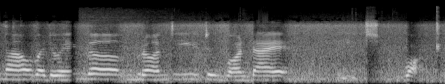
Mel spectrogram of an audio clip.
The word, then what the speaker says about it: Bronte: I've been saying it wrong the whole time. My cab driver corrected me. It's actually Bronte. I thought it was Bronte.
